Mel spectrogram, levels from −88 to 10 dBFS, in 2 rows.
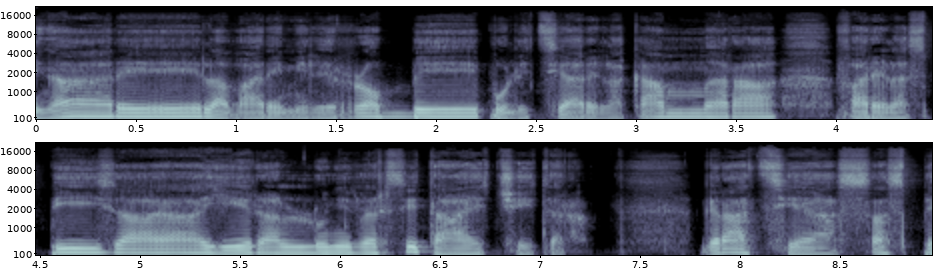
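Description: No technical faults can be heard anywhere in the recording. Nothing in the signal draws attention at any point during the speech.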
